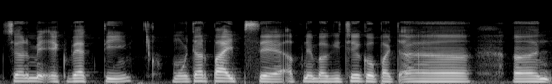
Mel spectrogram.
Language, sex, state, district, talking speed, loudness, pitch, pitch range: Hindi, male, Bihar, Supaul, 150 wpm, -17 LUFS, 135 Hz, 130-140 Hz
